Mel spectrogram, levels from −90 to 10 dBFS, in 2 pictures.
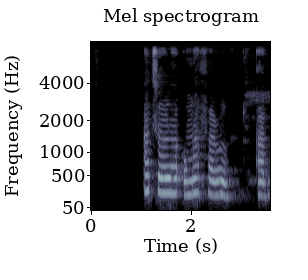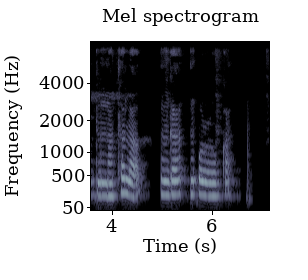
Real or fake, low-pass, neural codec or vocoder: fake; 7.2 kHz; vocoder, 44.1 kHz, 80 mel bands, Vocos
